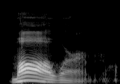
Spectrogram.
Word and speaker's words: Mawworm: Spell it? What's the spelling? – M-A-W-W-O-R-M. Mallworm.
